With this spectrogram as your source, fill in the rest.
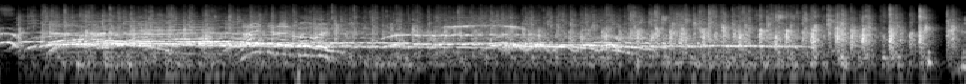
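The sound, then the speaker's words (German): A large live audience applauds and cheers loudly, with dense continuous clapping and rising whoops and shouts from the crowd that carry on for several seconds before thinning out. “Wollen wir den Beweis antreten und brauchen einen Applaus von Schneeger.”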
